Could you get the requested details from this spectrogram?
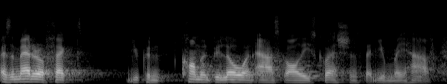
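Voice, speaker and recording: The speaker talks at a fairly quick pace in a German accent. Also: man. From Germany. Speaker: study abroad consultant. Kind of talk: informational talk to camera. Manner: casual, some repetitions and self-corrections.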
